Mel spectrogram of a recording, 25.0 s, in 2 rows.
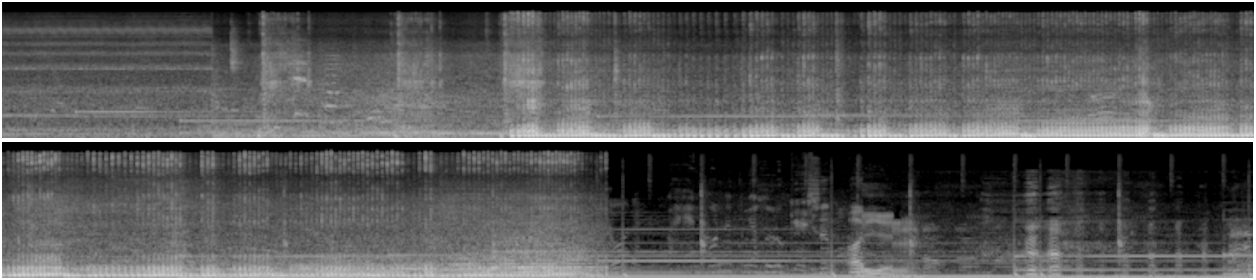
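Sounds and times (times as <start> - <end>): motorcycle engine revving: 2.0 - 18.7.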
